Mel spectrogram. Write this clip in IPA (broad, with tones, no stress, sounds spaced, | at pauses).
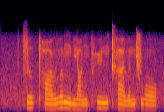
t͡s ɹ̩˦ pʰ ɑ˨˦ ʊ̯ l ɤ˥˨ ŋ l j ɑ˨˦ ŋ pʰ y˦ n kʰ ä˥˨ l ə˦ n ʂ w ɔ˥˨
